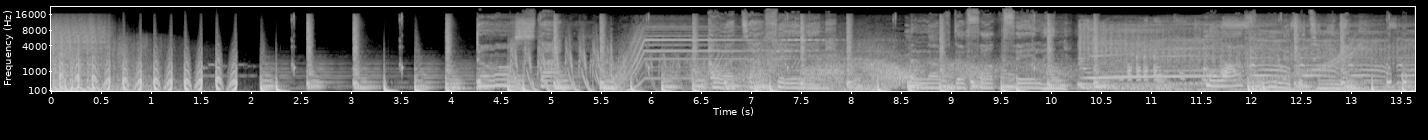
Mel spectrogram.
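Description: Turntable scratching by a DJ: a burst of sharp, rapid scratches and stuttering cuts in quick rhythm, running into a busier stretch of looping, scratched tones and a low sustained beat near the end.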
